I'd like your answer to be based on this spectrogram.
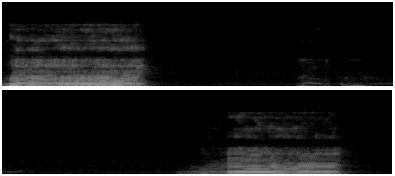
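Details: American bulldog snoring loudly like a human: deep rumbling snores on two breaths with a quiet pause between.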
